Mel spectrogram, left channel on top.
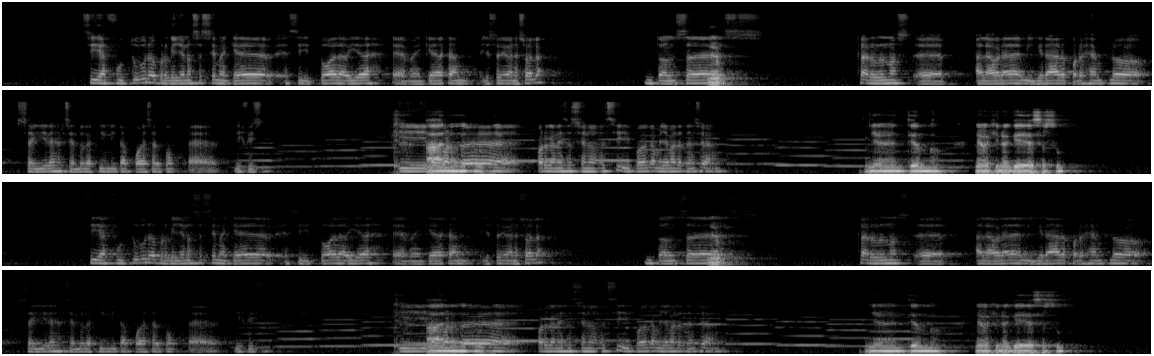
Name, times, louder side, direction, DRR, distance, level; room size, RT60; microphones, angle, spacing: voice 1, 0.8-5.4 6.4-7.5 8.6-9.4 9.7-14.2 15.5-18.8, left 4 dB, 90° left, 11 dB, 0.8 m, -32 dB
Wind instrument woodwind instrument, 13.8-21.1, equal, 80° right, 4.6 m, -44 dB
voice 2, 15.7-16.5 20.1-20.9 21.2-22.1, left 2 dB, 50° left, 11 dB, 0.6 m, -22 dB
22.0 x 10.0 x 4.0 m, 0.80 s
head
